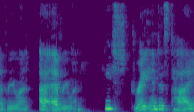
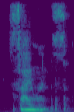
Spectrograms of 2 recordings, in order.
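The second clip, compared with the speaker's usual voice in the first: a breathless whispered pause; whispered hush; 2 semitones lower, 10 dB quieter than usual. A narrator's reading. Dramatic hush after chaos.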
